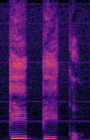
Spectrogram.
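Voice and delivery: típico slowly split into tí-pi-co; syllable by syllable. Shown as a demonstration. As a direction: give típico three separate slow beats. Exemplo de divisão em sílabas. (típico, sílaba por sílaba, devagar)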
